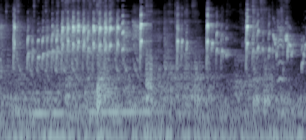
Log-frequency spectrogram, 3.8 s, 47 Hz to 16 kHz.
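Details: Budgerigars, sounds meant to stimulate other budgies: a rapid chattering warble of harmonic chirps between 2k and 8k, loud stuttered notes in the first second, then scattered sharp chirps and short whistles.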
